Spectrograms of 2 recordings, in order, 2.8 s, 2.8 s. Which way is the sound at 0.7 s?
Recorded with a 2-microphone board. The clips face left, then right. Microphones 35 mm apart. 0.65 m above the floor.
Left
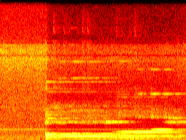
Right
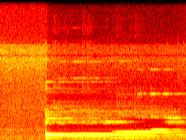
20° right (ahead or behind).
